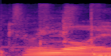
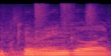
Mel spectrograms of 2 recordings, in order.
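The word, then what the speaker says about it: Ku-ring-gai: And it's come from the Ku'ringai descendants, from around this area of the North Shore area. That's not with a K, as the Europeans pronounce it, it's with a G.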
